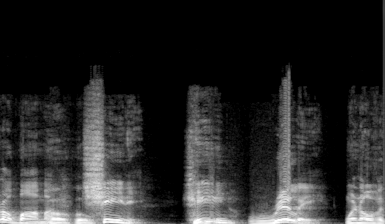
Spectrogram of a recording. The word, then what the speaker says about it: Cheney: No, it's pronounced Cheney. Cheney, okay. Yeah, that's right, not Cheney.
